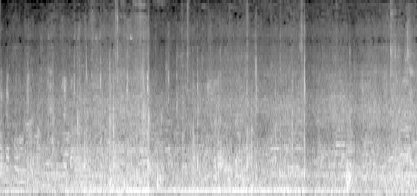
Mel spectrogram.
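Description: Steady low machinery hum of a cable car station, with people talking in the crowd over it.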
